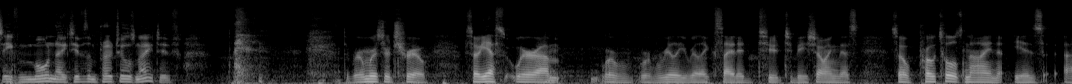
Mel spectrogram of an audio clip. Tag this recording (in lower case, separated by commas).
speech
